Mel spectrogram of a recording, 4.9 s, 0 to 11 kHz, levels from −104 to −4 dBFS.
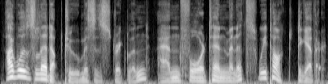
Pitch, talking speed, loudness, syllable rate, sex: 110 Hz, 170 wpm, -21 LUFS, 4.6 syllables/s, male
